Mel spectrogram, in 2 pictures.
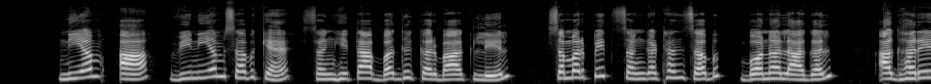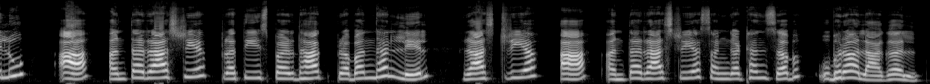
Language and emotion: Maithili, neutral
